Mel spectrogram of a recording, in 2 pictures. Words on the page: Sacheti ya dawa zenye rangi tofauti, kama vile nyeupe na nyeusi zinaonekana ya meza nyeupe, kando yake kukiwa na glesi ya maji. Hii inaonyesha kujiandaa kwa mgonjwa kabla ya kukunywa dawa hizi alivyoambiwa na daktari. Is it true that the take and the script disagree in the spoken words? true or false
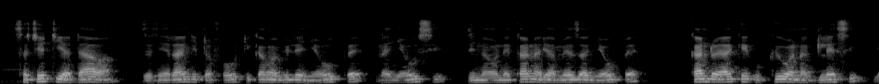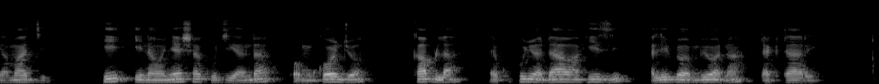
false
